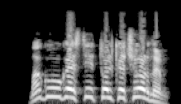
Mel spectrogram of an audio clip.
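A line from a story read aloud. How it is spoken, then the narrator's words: Shout. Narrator (Russian): крикнул Ричард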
